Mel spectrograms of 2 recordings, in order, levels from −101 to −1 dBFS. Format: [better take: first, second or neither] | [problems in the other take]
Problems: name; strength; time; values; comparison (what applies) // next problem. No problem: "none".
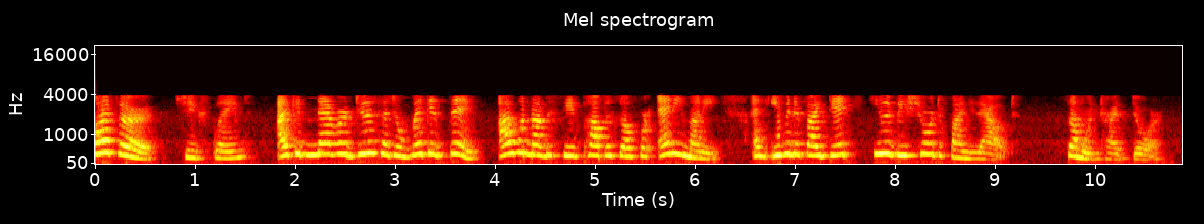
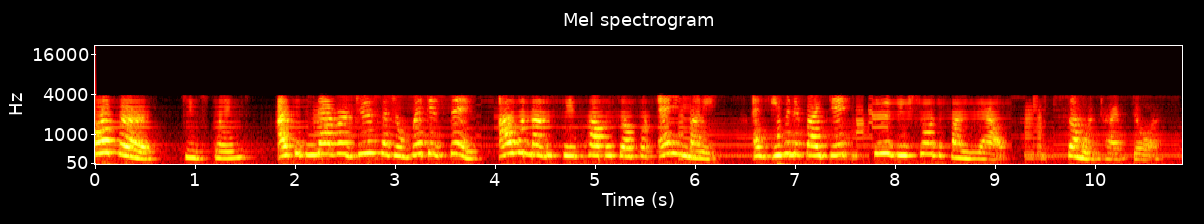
first | noise reduction (neural separator model SepFormer DNS4)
